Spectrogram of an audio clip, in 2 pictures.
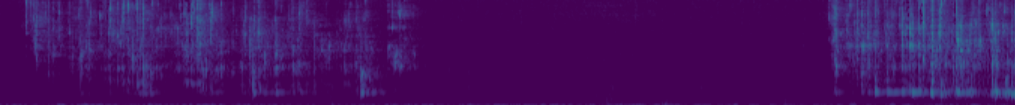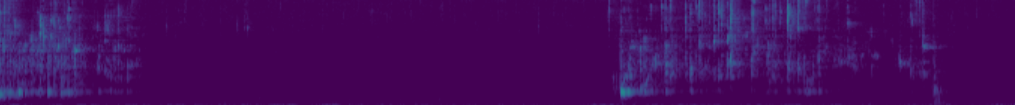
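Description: Apple juice poured from a carton into a plastic cup in three pours: one about two seconds long at the start, a louder one around four to six seconds in, and a shorter one near the end.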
